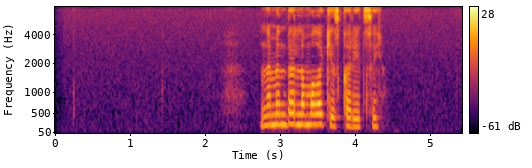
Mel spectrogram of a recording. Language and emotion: Russian, neutral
